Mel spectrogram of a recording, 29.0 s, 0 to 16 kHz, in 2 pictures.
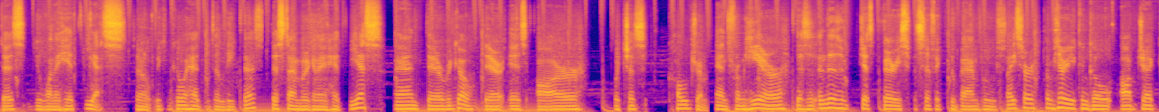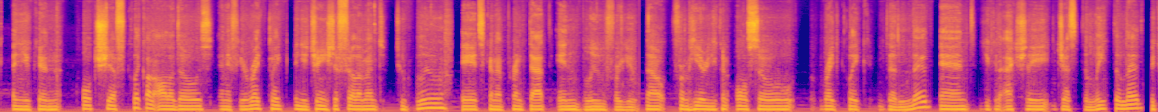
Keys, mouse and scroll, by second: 0.3 middle click, 0.5 scroll, 0.9 ctrl+z, 1.6 click, 1.8 Delete, 2.5 middle click, 3.1 shift+click, 3.2 click, 4.8-5.2 scroll, 5.7-6.1 scroll down 11, 6.1 click, 7.0 click, 7.2 scroll, 8.0 scroll, 8.6 scroll, 9.1 scroll down 10, 10.3 middle click, 10.6 scroll, 12.1 click, 13.8 click, 14.5 scroll down 4, 15.8 shift+click, 16.2 scroll, 17.1 right click, 19.1 click, 19.2 right click, 19.8 click, 19.9 shift+click, 21.9 click, 22.1-23.0 scroll, 22.4 click, 23.2 scroll down 7, 23.8 click, 24.5 right click, 24.8 scroll, 28.7-28.9 drag.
